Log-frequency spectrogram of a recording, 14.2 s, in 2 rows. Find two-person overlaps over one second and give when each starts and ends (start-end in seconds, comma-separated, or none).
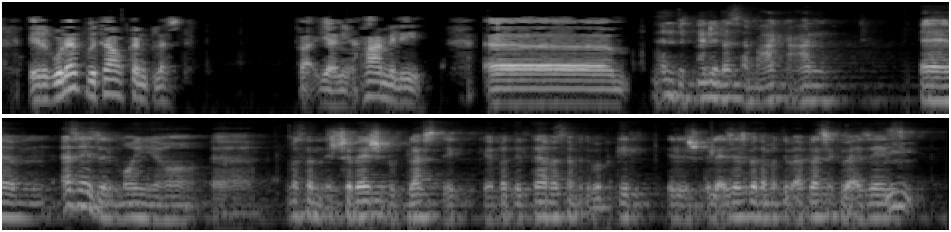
none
